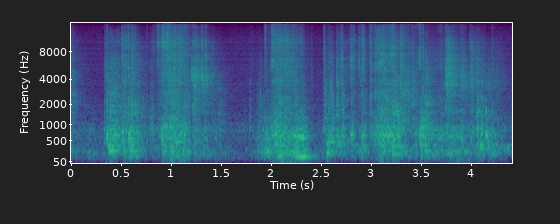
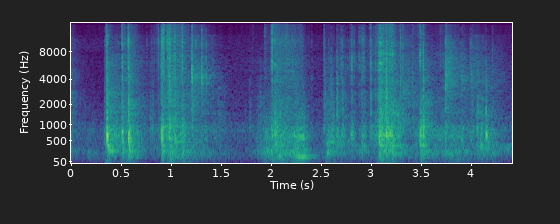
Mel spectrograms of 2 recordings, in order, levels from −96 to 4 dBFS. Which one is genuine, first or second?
second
